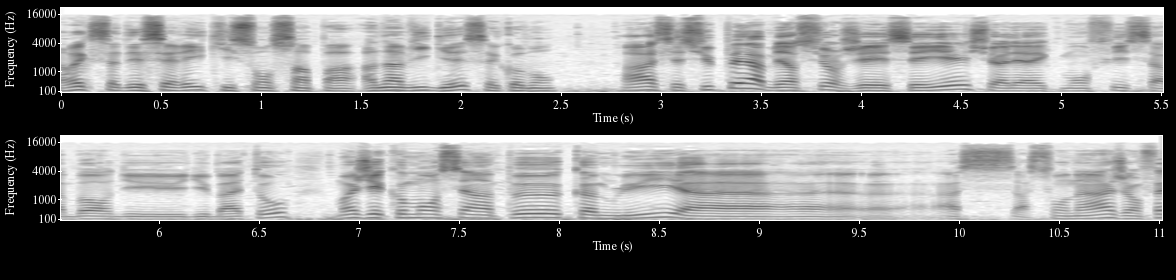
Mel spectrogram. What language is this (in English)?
French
